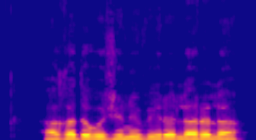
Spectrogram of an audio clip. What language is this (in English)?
Pashto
